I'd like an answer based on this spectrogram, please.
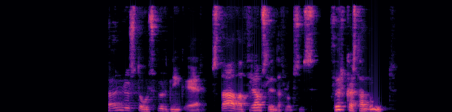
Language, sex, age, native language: Icelandic, male, 40-49, Icelandic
